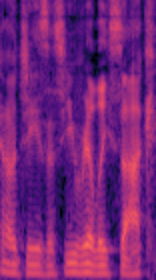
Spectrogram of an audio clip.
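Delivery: play-acted aghast, horrified, disgusted put-down. Retelling how Ariana reacted while listening: imitating Ariana looking horrified. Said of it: "Ariana just gives a horrified look".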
